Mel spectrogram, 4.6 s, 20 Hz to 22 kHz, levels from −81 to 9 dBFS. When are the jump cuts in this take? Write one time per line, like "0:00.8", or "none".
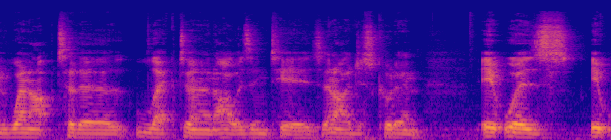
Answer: none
